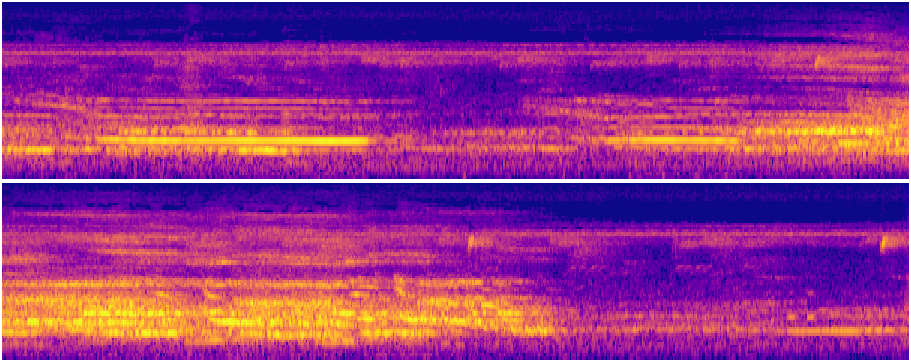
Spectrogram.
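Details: Costa Rican howler monkeys roar in a broad, growling wave that builds midway and drops off near the end, with clear whistling birds and a constant shrill insect hum behind them.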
